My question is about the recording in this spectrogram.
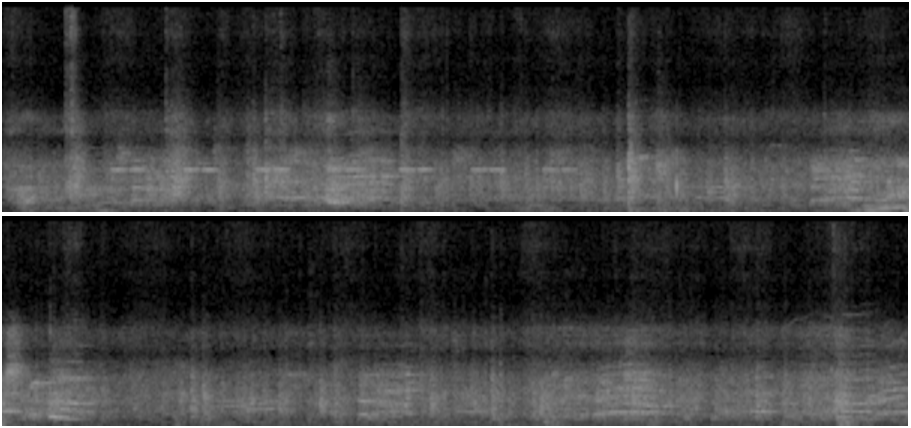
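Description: Indistinct voices in the background. About a second in, a faint high-pitched pip repeats about three times a second for some three seconds.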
